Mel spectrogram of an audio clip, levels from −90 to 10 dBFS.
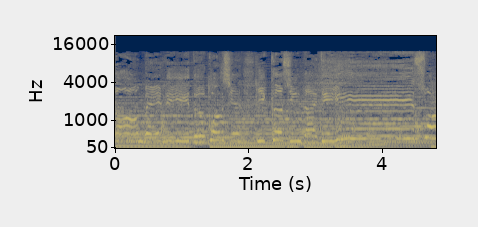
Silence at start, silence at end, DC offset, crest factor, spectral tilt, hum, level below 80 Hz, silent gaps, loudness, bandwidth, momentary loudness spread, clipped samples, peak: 0 s; 0 s; under 0.1%; 12 dB; -4 dB/octave; none; -28 dBFS; none; -14 LUFS; 13 kHz; 2 LU; under 0.1%; -2 dBFS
